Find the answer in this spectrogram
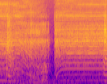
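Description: An electric eraser's small motor whirring against the drawing paper, lifting graphite to put a highlight in the eye. About halfway through it cuts out briefly, then spins back up with a rising whine.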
